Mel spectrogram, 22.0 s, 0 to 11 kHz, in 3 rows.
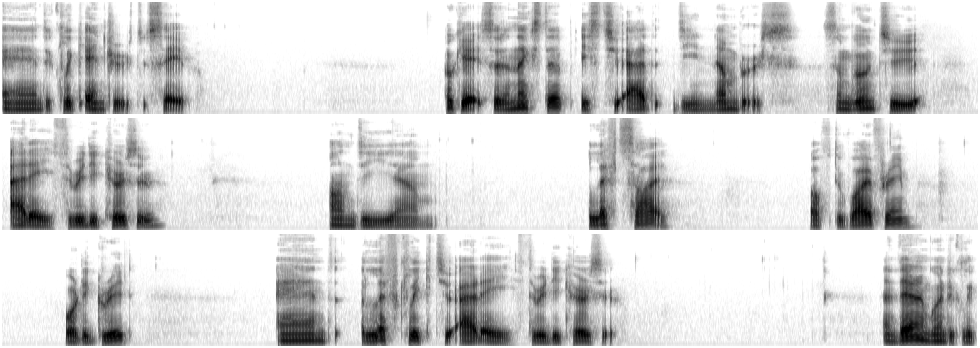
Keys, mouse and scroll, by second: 0.0 Return, 6.2-9.4 middle drag.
